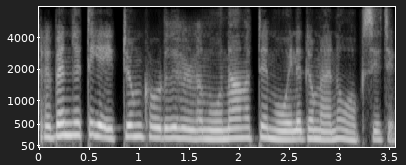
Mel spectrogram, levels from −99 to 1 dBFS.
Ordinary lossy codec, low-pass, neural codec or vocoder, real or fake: none; none; codec, 16 kHz, 0.5 kbps, X-Codec, HuBERT features, trained on balanced general audio; fake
